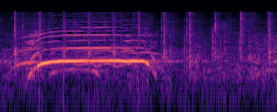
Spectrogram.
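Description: An audience claps and cheers for a speaker being introduced, the applause lively, with a loud, sustained whistle rising over the crowd early on before the clapping thins into scattered claps.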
